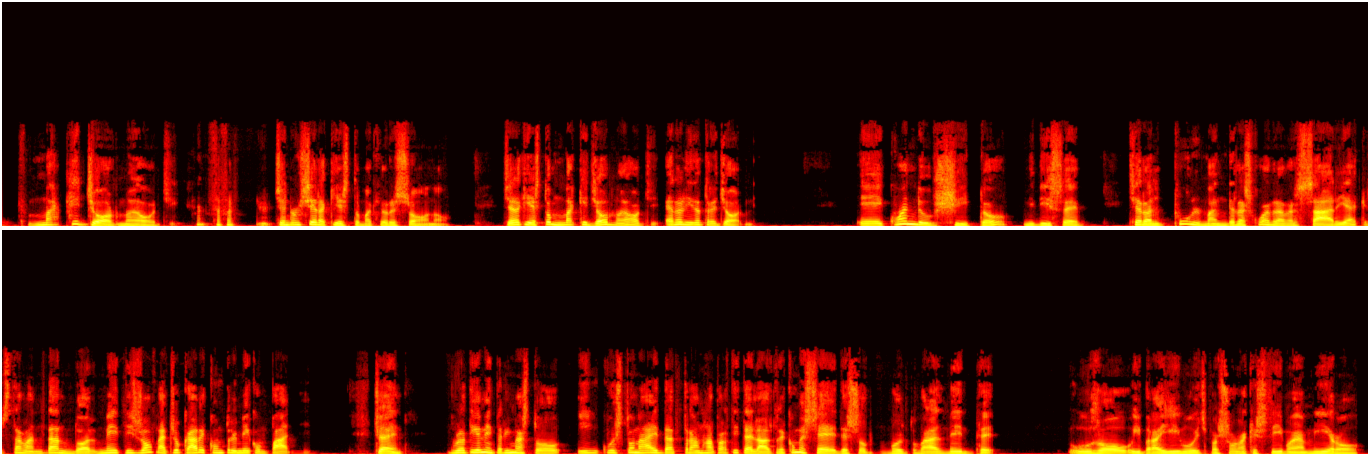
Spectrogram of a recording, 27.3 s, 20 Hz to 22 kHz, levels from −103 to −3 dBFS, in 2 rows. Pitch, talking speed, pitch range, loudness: 155 Hz, 165 wpm, 135-190 Hz, -29 LUFS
